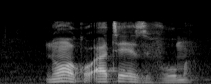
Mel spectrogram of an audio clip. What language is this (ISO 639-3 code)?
xho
